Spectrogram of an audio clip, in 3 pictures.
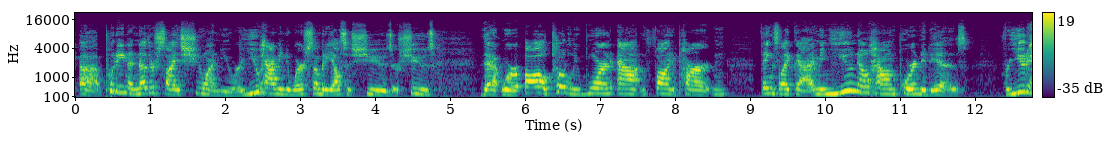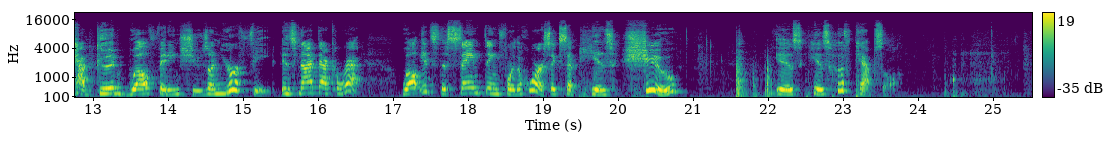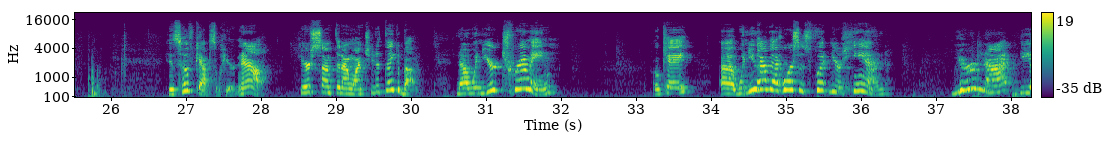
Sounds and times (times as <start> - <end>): Speech: 0.0 - 4.8, 5.4 - 20.9, 22.1 - 23.8, 26.8 - 32.0, 33.2 - 36.4, 37.2 - 38.2.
